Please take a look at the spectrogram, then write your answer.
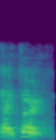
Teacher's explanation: So the emphasis on the second syllable.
